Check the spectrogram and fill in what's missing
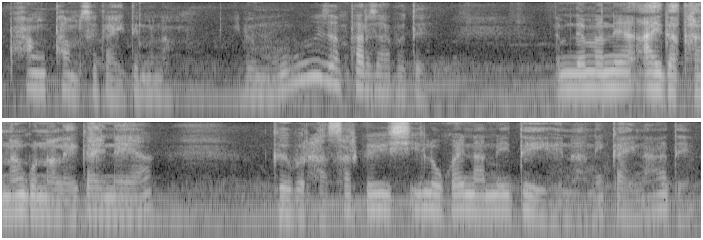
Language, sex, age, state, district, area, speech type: Bodo, female, 45-60, Assam, Baksa, rural, spontaneous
